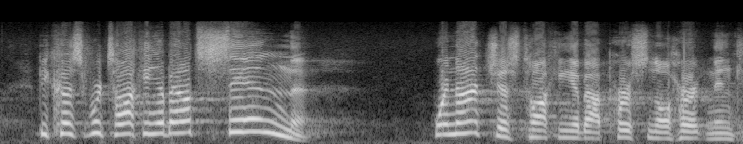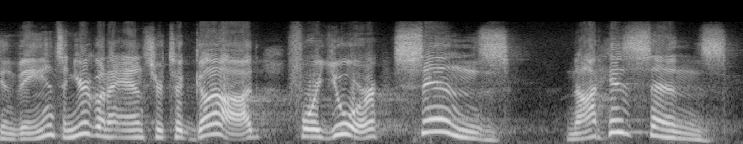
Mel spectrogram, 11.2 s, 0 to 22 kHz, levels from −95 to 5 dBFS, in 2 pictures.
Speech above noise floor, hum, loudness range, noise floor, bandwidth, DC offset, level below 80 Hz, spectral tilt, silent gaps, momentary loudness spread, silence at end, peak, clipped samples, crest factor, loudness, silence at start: 39 dB; none; 2 LU; -53 dBFS; 12 kHz; under 0.1%; -56 dBFS; -3 dB/octave; none; 8 LU; 0.15 s; -2 dBFS; under 0.1%; 12 dB; -13 LUFS; 0.3 s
